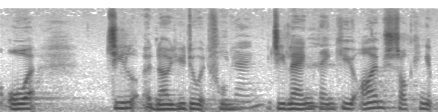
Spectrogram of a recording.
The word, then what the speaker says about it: Geelong: She's a Wadawurrung woman, and she lives and works on Wadawurrung country here in Geelong, or Geelang, thank you. I'm shocking at pronunciation.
